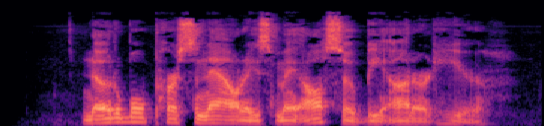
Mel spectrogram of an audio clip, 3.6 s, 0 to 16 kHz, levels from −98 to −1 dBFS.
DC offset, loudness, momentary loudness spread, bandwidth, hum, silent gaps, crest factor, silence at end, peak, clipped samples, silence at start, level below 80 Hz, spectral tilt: under 0.1%; -24 LUFS; 14 LU; 11.5 kHz; none; none; 18 dB; 0.35 s; -8 dBFS; under 0.1%; 0.55 s; -54 dBFS; -3 dB/octave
